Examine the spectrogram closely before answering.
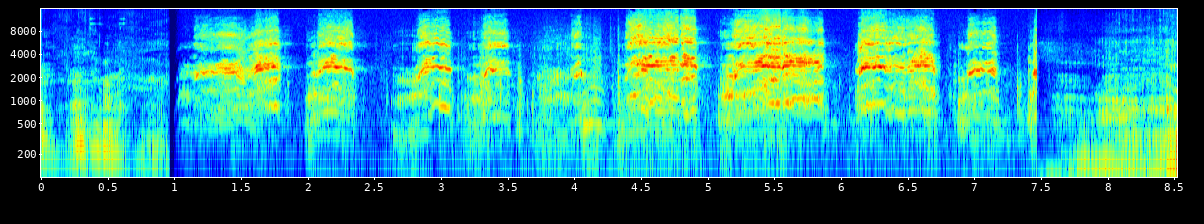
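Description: Pigs squeal and grunt loudly.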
